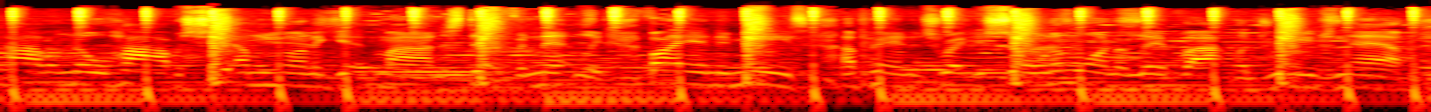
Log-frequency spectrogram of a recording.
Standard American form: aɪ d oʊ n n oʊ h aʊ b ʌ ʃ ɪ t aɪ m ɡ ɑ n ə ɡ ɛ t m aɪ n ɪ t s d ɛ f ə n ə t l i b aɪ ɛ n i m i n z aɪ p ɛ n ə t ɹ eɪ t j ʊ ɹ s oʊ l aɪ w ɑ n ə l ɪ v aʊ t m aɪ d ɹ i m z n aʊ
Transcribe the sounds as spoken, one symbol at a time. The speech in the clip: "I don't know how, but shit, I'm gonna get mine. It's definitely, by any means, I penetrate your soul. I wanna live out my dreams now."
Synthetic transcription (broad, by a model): aɪ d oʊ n n oʊ h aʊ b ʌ ʃ ɪ t aɪ m ɡ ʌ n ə ɡ ɛ t m aɪ n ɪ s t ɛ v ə n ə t l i b aɪ ɛ n i m i n z aɪ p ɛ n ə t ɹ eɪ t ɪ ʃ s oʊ n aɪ w ɑ n ə l ɪ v aʊ t m aɪ d ɹ i m z n aʊ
